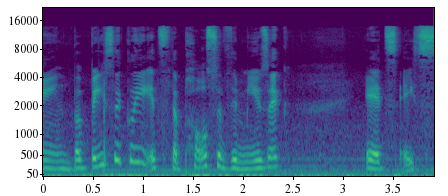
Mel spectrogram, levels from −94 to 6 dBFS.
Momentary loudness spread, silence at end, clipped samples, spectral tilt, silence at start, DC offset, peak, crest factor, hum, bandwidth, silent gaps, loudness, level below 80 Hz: 21 LU; 0 s; under 0.1%; -3.5 dB/octave; 0 s; under 0.1%; -10 dBFS; 20 dB; 60 Hz at -50 dBFS; 14 kHz; none; -30 LUFS; -44 dBFS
